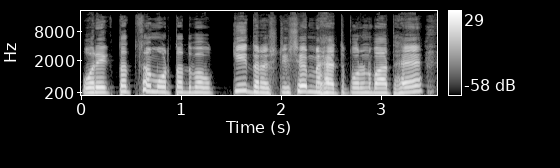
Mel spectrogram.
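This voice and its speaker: A man teaching a Hindi grammar lesson for exam students, repeating key words slowly and calling his students "beta". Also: very high-pitched, steady tone, clean tone, dry recording, studio quality.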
